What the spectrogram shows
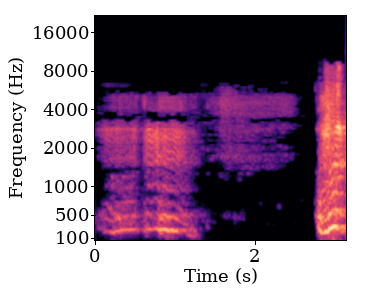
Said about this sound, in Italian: Scusate anche un po' la tosse.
